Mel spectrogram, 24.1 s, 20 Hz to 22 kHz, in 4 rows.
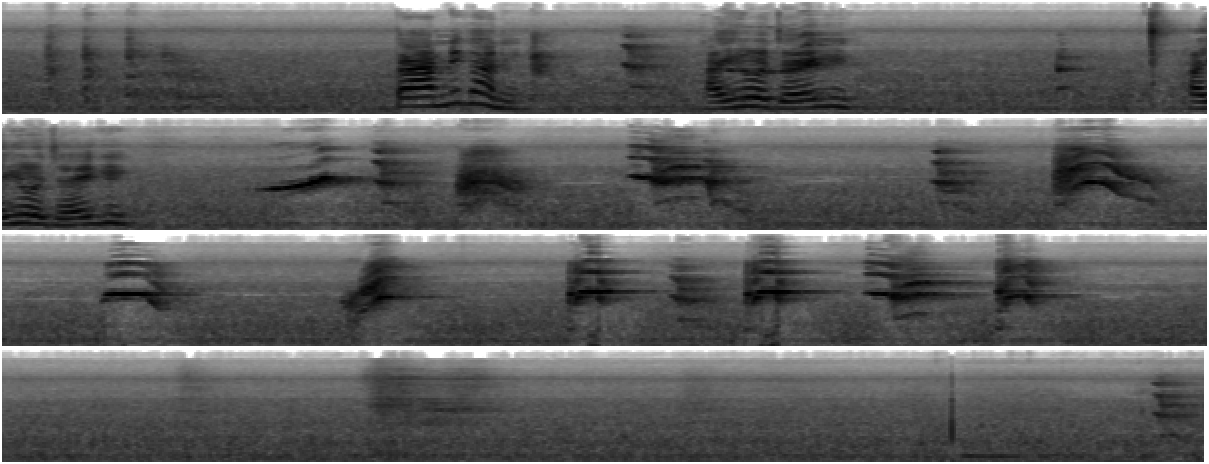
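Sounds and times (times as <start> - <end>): parrot squawking: 0.1 - 1.1, 2.5 - 4.3, 5.2 - 5.5, 7.4 - 9.9, 10.6 - 13.1, 13.7 - 17.4, 23.8 - 24.0.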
